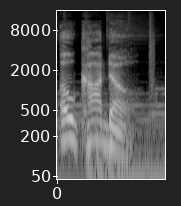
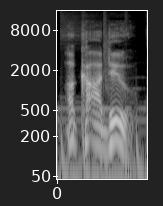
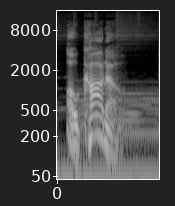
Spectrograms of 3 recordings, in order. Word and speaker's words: Ocado: Here is what Ocado had to say, it's pronounced like avocado without the Ave, uh-cah-do, Ocado.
